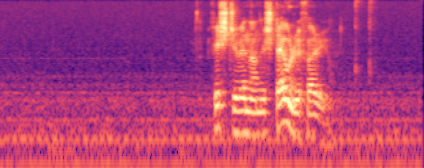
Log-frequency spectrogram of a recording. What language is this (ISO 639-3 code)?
fao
